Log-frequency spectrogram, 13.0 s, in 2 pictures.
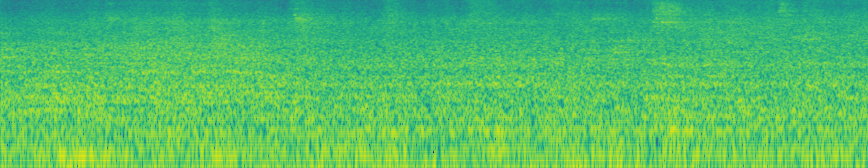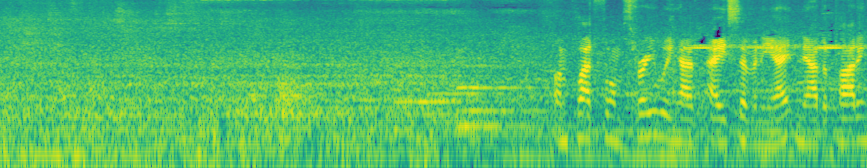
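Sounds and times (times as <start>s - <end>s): electric train pulling out: 8.4s - 11.8s.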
